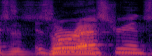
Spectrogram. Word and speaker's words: Zoroastrians: Zoroastrians. They're It's a It's an old religion. Okay, that's right. You pronounced it correctly.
